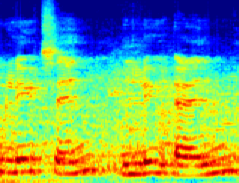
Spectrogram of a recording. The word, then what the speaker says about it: Luton: I'm from Luton. If you're actually from Luton, you don't pronounce the T.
